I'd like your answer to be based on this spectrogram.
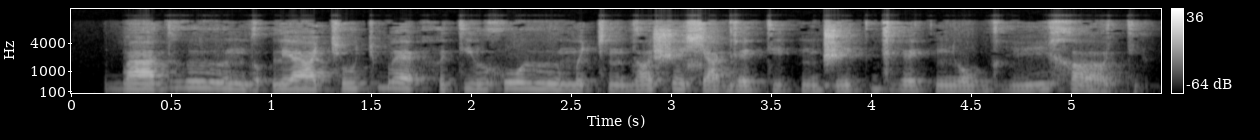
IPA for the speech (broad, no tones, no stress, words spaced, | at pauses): baːdʱɯː ndoʔlʲaːcuc bɛːʔhɯtʲwux wɯː mecndʌ ʃeɕaɡetʲ otʲnd͡ʒitʲ ɡʱeːtʲɲowɡʱiː xʌːtʲ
